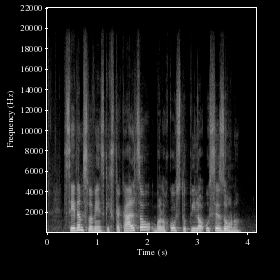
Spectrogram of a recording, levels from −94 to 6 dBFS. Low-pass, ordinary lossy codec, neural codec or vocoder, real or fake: 19.8 kHz; none; vocoder, 44.1 kHz, 128 mel bands, Pupu-Vocoder; fake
